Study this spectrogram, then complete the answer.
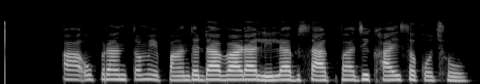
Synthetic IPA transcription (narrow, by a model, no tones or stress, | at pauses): aupɾãnt̪ːəmepãnd̪ɖaʋaɭalilabʱsak̚ʰbʱad͡ʒikʰaiʃəkot͡ʃʰo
